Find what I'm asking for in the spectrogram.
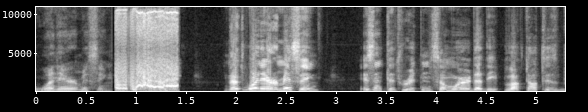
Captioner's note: record scratch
